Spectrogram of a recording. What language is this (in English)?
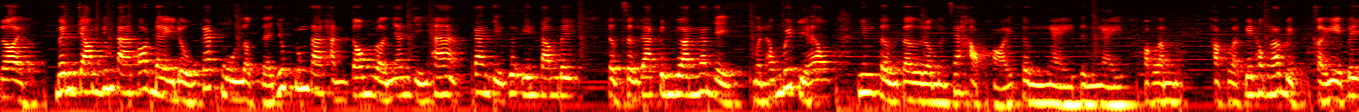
Vietnamese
